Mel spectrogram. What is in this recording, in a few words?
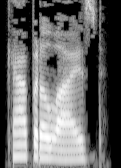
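"capitalised", British English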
